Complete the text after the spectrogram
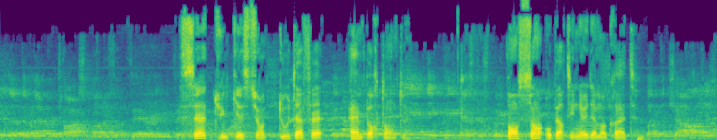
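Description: A man speaks forcefully into a microphone in a large echoing hall.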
